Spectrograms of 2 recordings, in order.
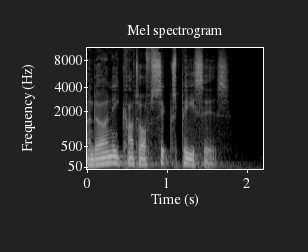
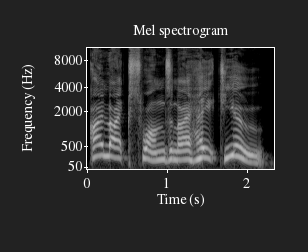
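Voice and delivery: high, loud, slow outburst of hatred; angry cry; 11 semitones higher, 4 dB louder, slower than usual. Acted. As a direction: hurl it at the bully. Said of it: "Peter cried".

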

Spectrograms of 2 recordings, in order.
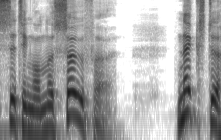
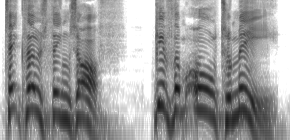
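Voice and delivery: stern order; 8 semitones higher, 4 dB louder than usual. Acted. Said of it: "Rawdon ordered".

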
